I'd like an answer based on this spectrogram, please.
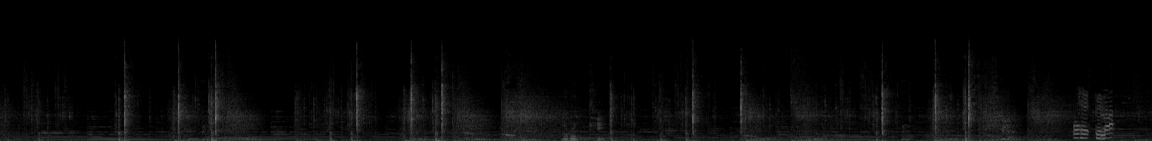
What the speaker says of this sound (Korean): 요 버튼 리듬감 내가 지금 캠이 없어서 보여줄 수가 없는데 소리만 들으십시오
